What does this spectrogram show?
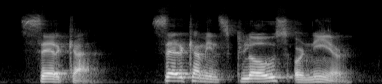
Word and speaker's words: cerca: Make sure you pronounce it right. Cerca.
